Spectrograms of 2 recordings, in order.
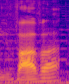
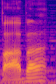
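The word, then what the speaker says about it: ヴァヴァ: Well, his name is actually Vava, but since there's no V sound in Japanese, it's pronounced Baba.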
